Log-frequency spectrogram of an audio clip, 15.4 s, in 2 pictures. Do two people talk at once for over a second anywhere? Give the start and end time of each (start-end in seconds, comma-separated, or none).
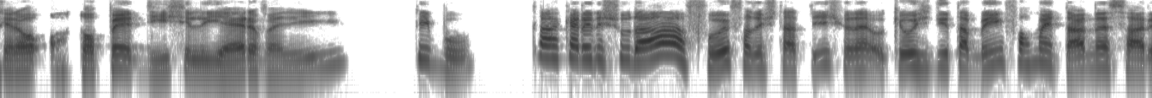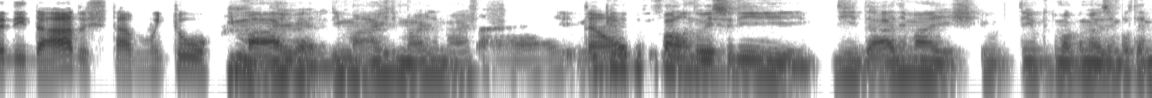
none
